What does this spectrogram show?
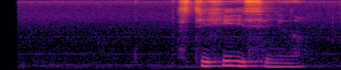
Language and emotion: Russian, neutral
